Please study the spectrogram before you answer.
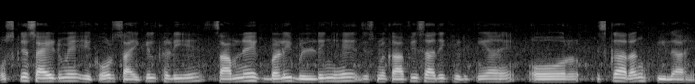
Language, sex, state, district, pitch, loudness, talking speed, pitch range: Hindi, male, Bihar, Begusarai, 140 Hz, -19 LUFS, 200 wpm, 125-155 Hz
